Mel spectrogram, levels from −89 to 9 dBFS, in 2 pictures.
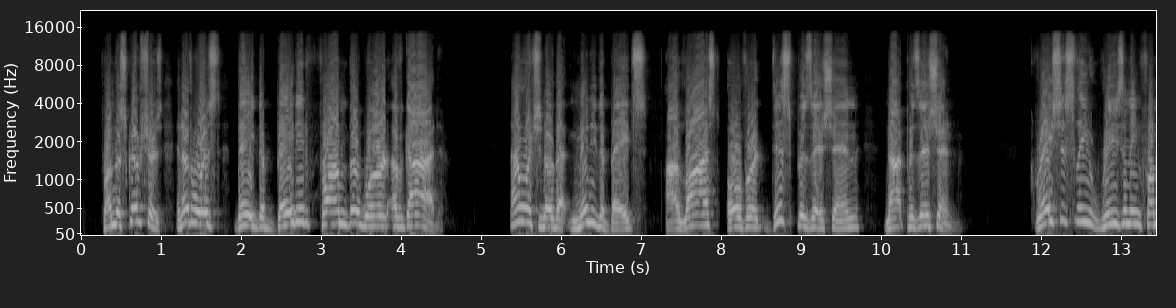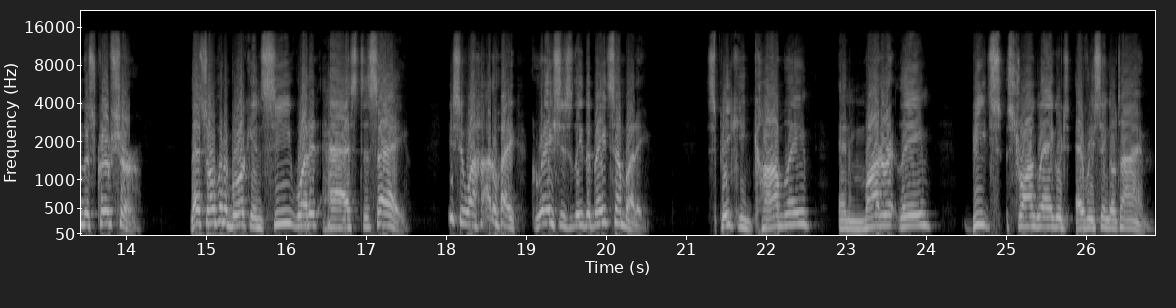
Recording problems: distortion; heavy; 18% of the sound clipped

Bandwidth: 14.5 kHz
